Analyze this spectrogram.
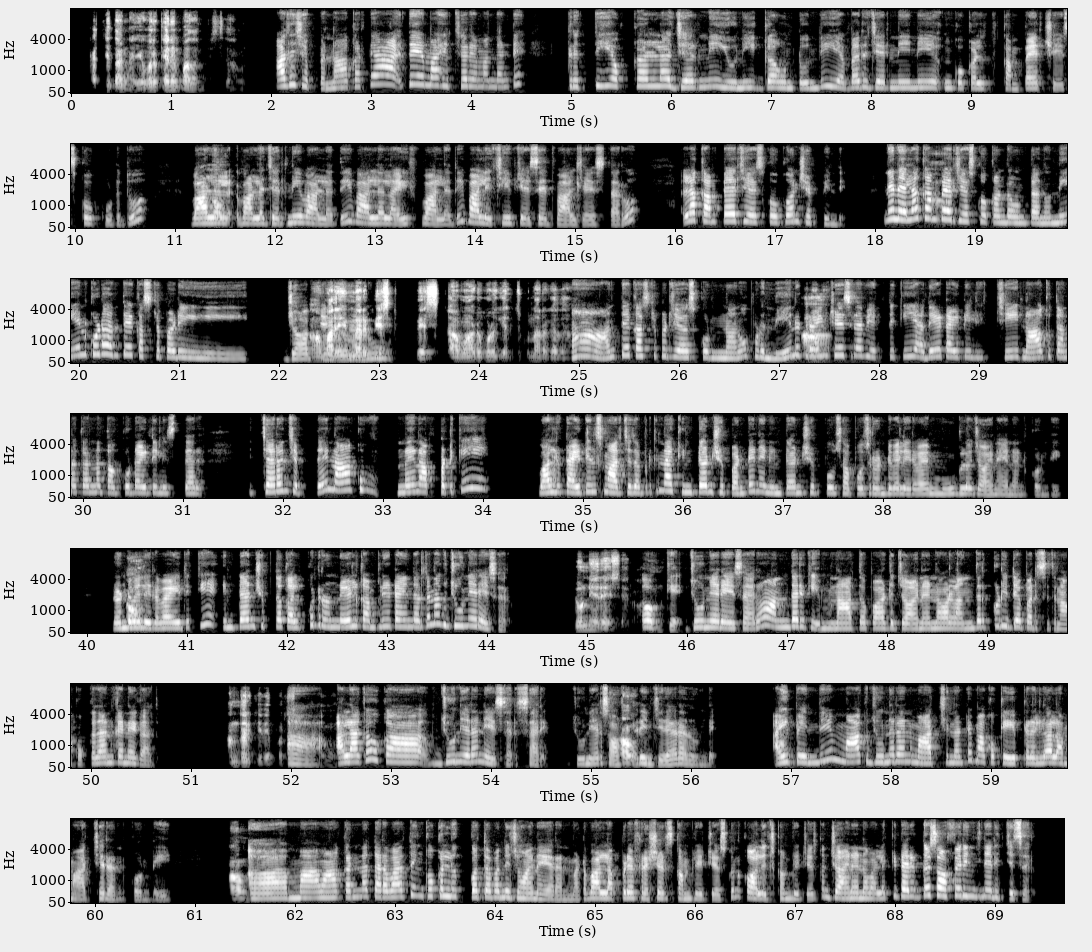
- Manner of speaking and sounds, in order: in English: "హెచ్ఆర్"; in English: "జర్నీ యూనిక్‌గా"; in English: "జర్నీని"; in English: "కంపేర్"; in English: "జర్నీ"; in English: "లైఫ్"; in English: "అచీవ్"; in English: "కంపేర్"; in English: "కంపేర్"; drawn out: "కష్టపడీ"; in English: "జాబ్"; in English: "బెస్ట్, బెస్ట్ అవార్డ్"; in English: "ట్రైన్"; in English: "టైటిల్"; in English: "టైటిల్"; in English: "టైటిల్స్"; in English: "ఇంటర్న్‌షిప్"; in English: "ఇంటర్న్‌షిప్ సపోజ్"; in English: "జాయిన్"; in English: "ఇంటర్న్‌షిప్‌తో"; in English: "కంప్లీట్"; in English: "జూనియర్"; in English: "జూనియర్"; in English: "జూనియర్"; in English: "జూనియర్ సాఫ్ట్‌వేర్ ఇంజినీర్"; in English: "జూనియర్"; in English: "జాయిన్"; in English: "ఫ్రెషర్స్ కంప్లీట్"; in English: "కంప్లీట్"; in English: "జాయిన్"; in English: "డైరెక్ట్‌గా సాఫ్ట్‌వేర్ ఇంజినీర్"
- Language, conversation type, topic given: Telugu, podcast, ఉద్యోగ హోదా మీకు ఎంత ప్రాముఖ్యంగా ఉంటుంది?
